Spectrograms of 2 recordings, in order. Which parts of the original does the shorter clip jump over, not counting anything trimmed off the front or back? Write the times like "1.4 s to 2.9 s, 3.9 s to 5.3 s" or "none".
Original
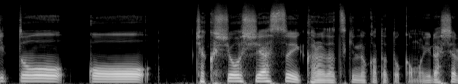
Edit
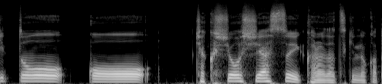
none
